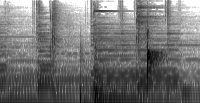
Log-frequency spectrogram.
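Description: Light background music with a steady beat. About one and a half seconds in, a short, sharply rising 'plop' sound effect marks an on-screen title popping up.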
